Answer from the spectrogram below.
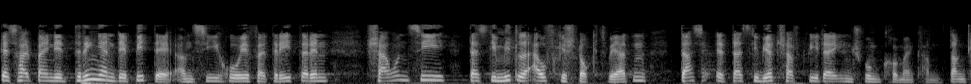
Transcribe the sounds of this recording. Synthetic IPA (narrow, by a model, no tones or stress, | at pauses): d̥ɛshalpmaɪnəd̥ʁɪŋəndəb̥ɪtəʔa̰nz̥iːhoːəfɛɐtʁ̥eːtəʁɪn | ʃaʊənz̥iː | d̥asd̥iːmɪtl̩ʔa̰ʊfɡ̥əʃtɔktv̥eːɐdn̩ | d̥asd̥asd̥iːvɪɐtʃaftv̥iːdɐɪnʃv̥ʊŋkʰɔmənkʰand̥aŋk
